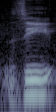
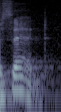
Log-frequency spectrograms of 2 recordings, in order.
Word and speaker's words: Z: those people who are pronounced differently z or zed gods so loved all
